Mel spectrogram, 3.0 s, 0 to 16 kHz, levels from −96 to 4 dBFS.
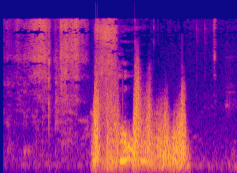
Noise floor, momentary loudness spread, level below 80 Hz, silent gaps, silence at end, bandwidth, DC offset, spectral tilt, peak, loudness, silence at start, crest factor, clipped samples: -46 dBFS; 13 LU; -40 dBFS; none; 0.6 s; 11.5 kHz; under 0.1%; -5 dB/octave; 0 dBFS; -15 LUFS; 0.35 s; 16 dB; under 0.1%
